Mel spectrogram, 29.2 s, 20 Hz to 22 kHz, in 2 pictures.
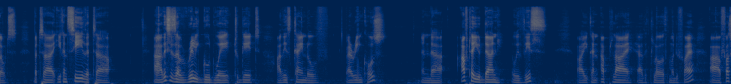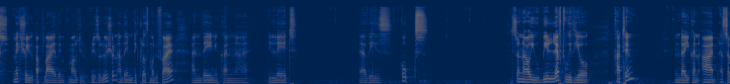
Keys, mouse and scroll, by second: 0.8-8.9 right drag, 1.5 space, 2.5-7.8 scroll up 1, 8.3 space, 8.9-9.3 drag, 9.7-14.2 right drag, 14.2-15.6 drag, 15.9 click, 20.0 click, 23.9 click, 24.9 g, 25.5 right click, 26.6 scroll up 1, 26.8 alt+a, 28.0 click.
